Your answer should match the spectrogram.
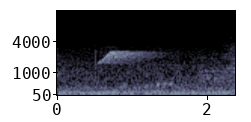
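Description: A single short whistle, one note that slides up and holds for about a second, over a steady low hum.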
